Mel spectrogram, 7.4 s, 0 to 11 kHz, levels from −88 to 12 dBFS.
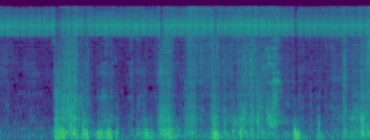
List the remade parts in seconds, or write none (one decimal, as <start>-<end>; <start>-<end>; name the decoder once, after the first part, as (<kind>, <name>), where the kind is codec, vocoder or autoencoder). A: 0.0-7.4 (vocoder, Vocos)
